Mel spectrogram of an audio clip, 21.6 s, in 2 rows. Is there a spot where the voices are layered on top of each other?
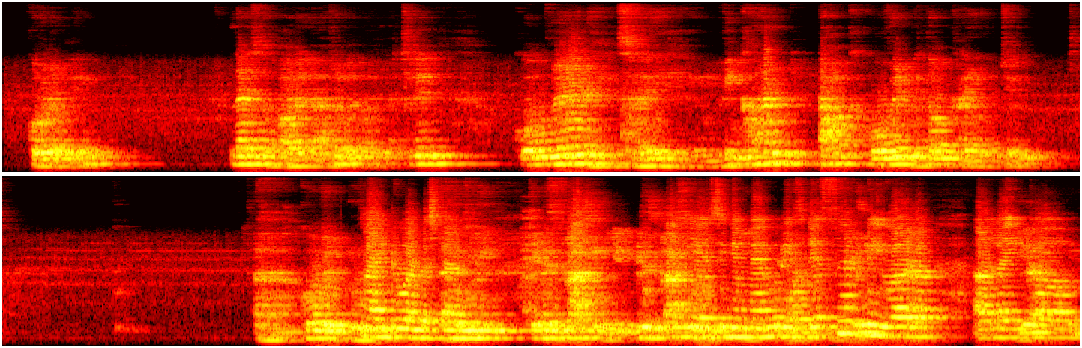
Yes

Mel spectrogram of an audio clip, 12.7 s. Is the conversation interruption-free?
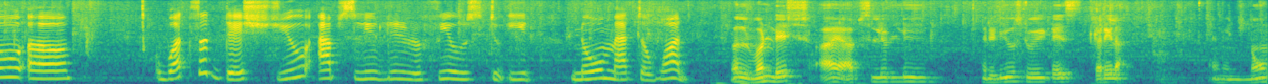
Yes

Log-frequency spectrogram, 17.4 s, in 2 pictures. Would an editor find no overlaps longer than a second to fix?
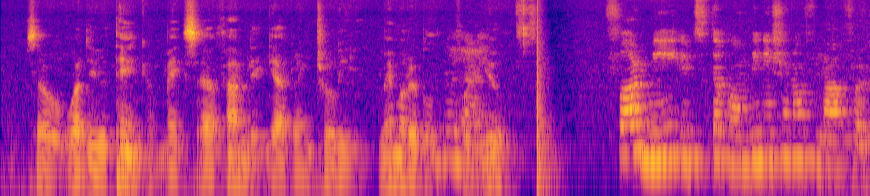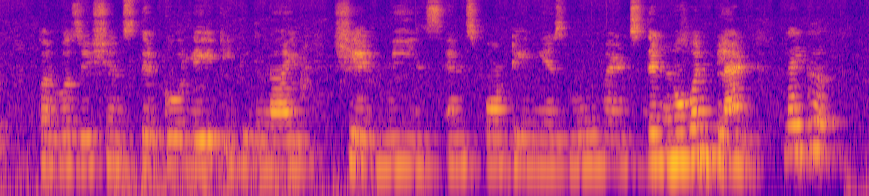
Yes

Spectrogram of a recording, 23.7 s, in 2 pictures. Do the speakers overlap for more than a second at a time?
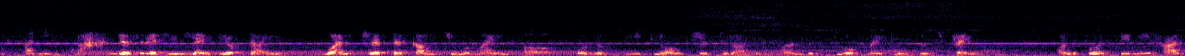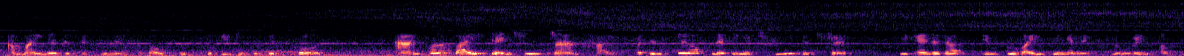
Yes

